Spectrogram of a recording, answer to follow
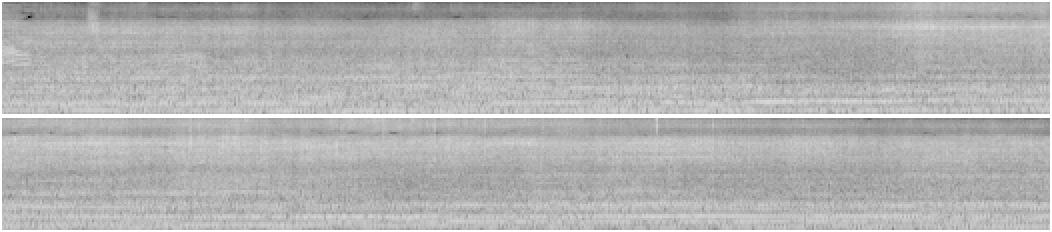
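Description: Several stock car racing engines running hard during a feature race, a loud continuous mix, with one engine's pitch rising about four seconds in as it accelerates.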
